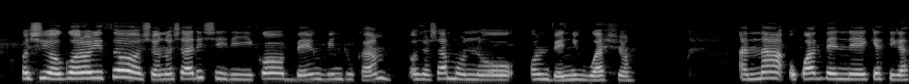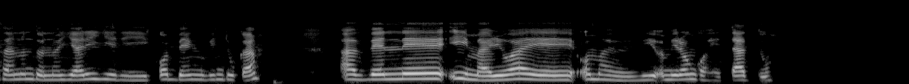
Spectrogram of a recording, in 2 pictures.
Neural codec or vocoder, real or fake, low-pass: none; real; 7.2 kHz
